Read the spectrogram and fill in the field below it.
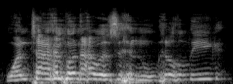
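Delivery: ordinary talk, nothing marked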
